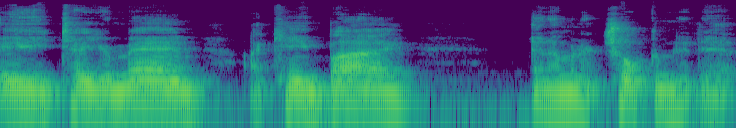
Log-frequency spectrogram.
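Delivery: calm, very quiet, very low threatening voice. Retelling how a man spoke to a woman about her man: imitating a calm threat. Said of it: "he talks to her real calmly".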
